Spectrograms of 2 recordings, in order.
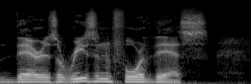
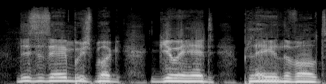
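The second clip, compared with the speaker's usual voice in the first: put-on fussy villain voice, higher and louder; 3 semitones higher, 12 dB louder than usual. Imagining Ambush Bug speaking in the Jonathan Harris voice. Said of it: "if Ambush Bug had that voice".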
